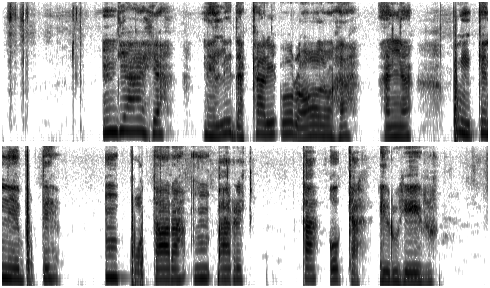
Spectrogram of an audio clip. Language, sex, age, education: Igbo, male, 15-29, tertiary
